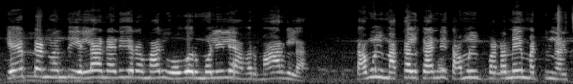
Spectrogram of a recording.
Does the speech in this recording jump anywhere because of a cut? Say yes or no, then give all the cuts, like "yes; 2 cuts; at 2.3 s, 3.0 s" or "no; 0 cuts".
no; 0 cuts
